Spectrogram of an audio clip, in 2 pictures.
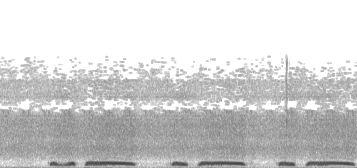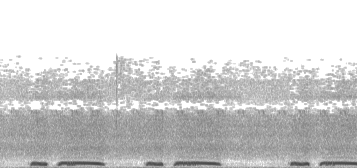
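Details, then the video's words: Rapid "tiểu liên nước" cooing from a spotted dove: about seven steady low phrases, each a quick short note then a sustained, slightly falling coo, following one another with little gap. "Đồng tiểu liên nước chơi quá hay luôn ae ơi"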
